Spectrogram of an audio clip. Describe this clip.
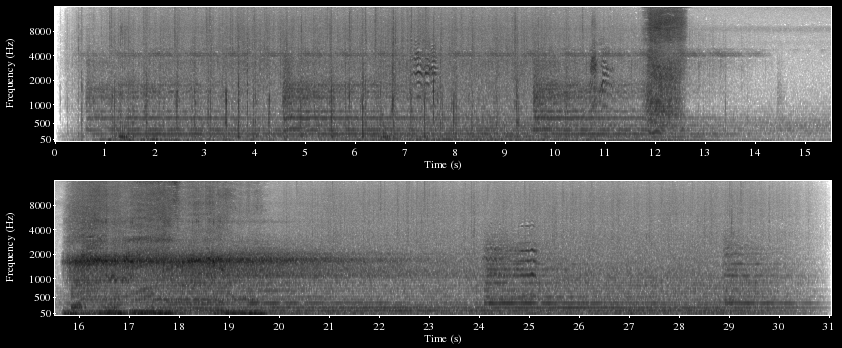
Evil Horse
A horse in London is actually an alien monster
monster, horse, big-ben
